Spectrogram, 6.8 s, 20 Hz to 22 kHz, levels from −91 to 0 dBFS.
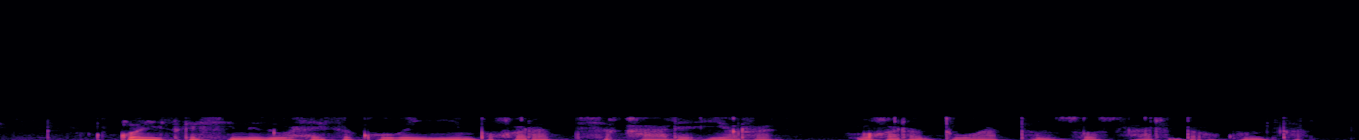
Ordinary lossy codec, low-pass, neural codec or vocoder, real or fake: none; 3.6 kHz; none; real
